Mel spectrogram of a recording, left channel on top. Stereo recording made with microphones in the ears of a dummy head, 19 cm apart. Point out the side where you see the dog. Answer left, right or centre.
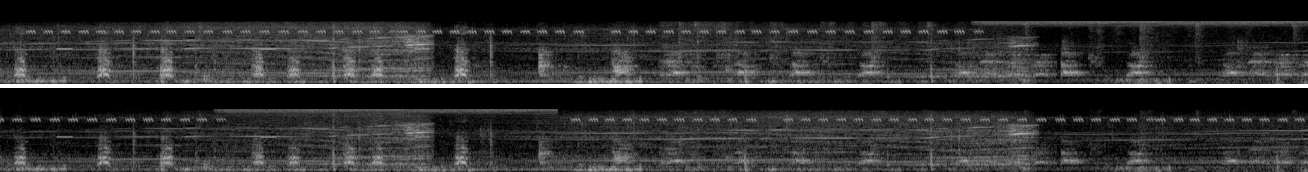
left.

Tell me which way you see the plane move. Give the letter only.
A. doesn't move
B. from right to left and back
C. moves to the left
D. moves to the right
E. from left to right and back
D.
